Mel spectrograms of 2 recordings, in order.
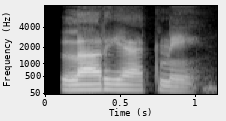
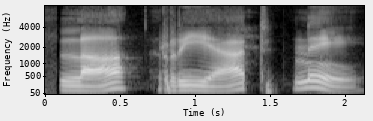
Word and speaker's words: Lariatne: Lariatne. Lariat, but there's an R. Lariatne. It's literally as it's written. Oh, like lariat. So Lariatne.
